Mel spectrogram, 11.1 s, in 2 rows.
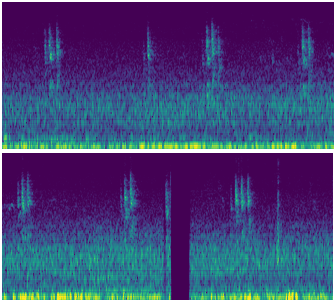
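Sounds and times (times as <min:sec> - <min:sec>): small bird chirping: 0:03.3 - 0:06.2, 0:09.2 - 0:09.8
wind rumble on microphone: 0:05.4 - 0:07.1, 0:08.7 - 0:11.0.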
